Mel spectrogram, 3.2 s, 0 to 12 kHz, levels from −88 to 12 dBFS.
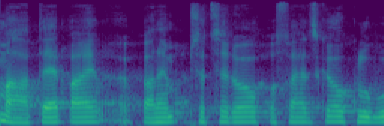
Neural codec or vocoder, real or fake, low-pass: codec, 24 kHz, 0.9 kbps, WavTokenizer, small release; fake; 10.8 kHz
